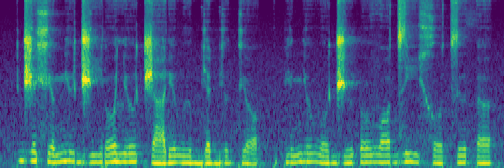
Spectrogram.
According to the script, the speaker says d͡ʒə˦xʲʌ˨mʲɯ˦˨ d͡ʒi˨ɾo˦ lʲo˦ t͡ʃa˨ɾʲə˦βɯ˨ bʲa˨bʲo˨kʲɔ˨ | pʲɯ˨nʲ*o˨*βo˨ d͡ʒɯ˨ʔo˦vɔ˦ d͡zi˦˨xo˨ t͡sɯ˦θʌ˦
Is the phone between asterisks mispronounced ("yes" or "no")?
yes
